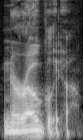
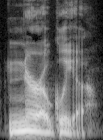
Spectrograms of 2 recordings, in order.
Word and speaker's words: neuroglia: with and the second are neuroglia or maybe as you've read in your book or heard others pronounce neuroglia so let's briefly cover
